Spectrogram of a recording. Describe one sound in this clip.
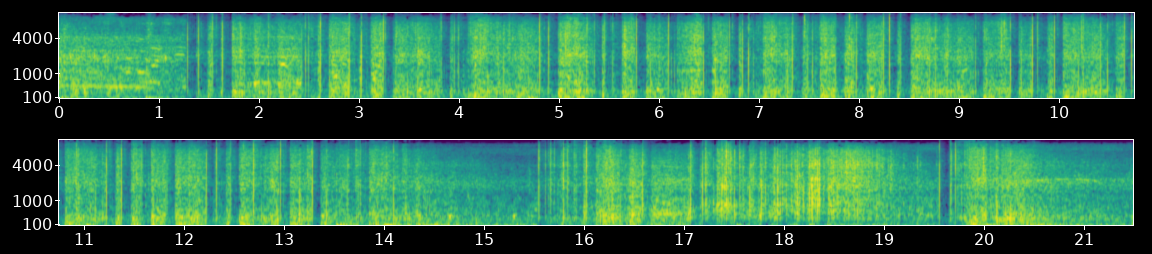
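Fireworks burst overhead with booming and popping shells.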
